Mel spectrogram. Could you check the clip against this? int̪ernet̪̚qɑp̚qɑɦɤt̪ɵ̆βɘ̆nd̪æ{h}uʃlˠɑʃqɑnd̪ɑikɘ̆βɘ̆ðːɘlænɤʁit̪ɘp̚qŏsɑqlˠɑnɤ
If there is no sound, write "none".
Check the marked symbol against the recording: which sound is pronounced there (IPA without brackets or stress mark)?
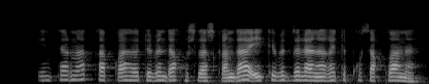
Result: χ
